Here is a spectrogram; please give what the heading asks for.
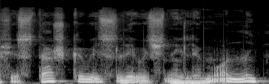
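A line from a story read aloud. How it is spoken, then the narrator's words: Mumbling. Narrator (Russian): по старой памяти я бормочу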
